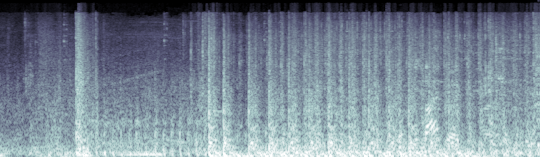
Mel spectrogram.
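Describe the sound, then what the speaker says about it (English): Video game gunfire comes from a transport overhead, with repeated sharp shots and bursts rattling across the stretch amid busy game noise, heard at moderate level under a player's occasional talk. "I'm getting shot at from the transport"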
